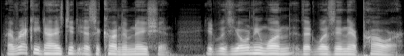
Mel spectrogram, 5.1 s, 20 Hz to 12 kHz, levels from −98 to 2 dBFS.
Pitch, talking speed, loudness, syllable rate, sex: 120 Hz, 190 wpm, -18 LUFS, 5.6 syllables/s, male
